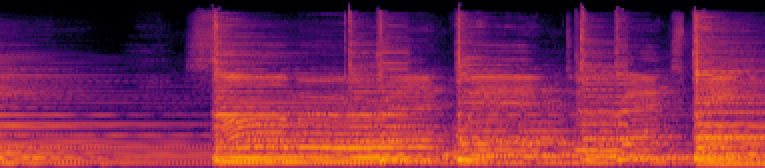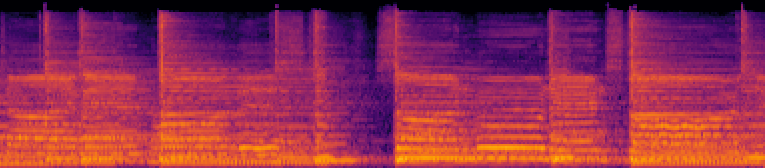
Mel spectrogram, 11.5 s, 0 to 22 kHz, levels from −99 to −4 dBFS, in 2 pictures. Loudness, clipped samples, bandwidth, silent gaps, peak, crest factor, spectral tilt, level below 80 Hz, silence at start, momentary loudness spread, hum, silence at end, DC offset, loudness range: -28 LUFS; under 0.1%; 17.5 kHz; none; -6 dBFS; 22 dB; -4.5 dB/octave; -72 dBFS; 0 s; 10 LU; none; 0 s; under 0.1%; 2 LU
